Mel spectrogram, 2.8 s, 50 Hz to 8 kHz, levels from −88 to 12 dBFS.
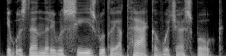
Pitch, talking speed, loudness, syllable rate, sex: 90 Hz, 295 wpm, -18 LUFS, 6.4 syllables/s, male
